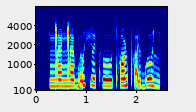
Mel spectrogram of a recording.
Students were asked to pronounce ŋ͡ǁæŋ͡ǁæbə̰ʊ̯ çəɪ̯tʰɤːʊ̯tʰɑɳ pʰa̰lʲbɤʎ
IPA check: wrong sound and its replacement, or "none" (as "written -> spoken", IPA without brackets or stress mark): none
